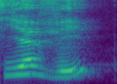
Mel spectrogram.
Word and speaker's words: Yahvé: Alors, le tétragramme qu'on prononce Yahvé, c'est le nom le plus employé dans l'Ancien Testament.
